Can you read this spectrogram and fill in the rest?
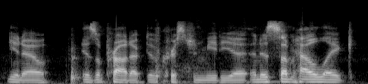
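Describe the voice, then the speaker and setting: A man chatting casually and jokingly about films as a podcast guest, in a halting, hesitant way. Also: on the low side, little pitch movement, a bit bright, highs cut off, a little hiss or hum. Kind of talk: casual joking film chat.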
